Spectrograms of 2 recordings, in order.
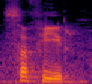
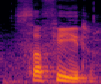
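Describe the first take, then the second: First: सफ़ीर softer with a clear fricative f; nukta fa. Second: सफ़ीर with a fricative f, not ph; nukta fa. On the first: Teacher repeating the word softly for students. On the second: Teacher reading out his pen name to students with a nukta f. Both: Shown as a demonstration. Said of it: "फ़ा के नीचे मैंने नुक्ता".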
